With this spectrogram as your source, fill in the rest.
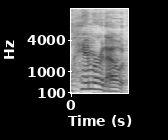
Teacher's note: pronounced as a flap T or a quick D sound because it's surrounded by vowels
